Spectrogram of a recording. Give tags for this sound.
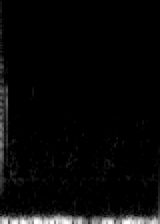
bang nature rocks

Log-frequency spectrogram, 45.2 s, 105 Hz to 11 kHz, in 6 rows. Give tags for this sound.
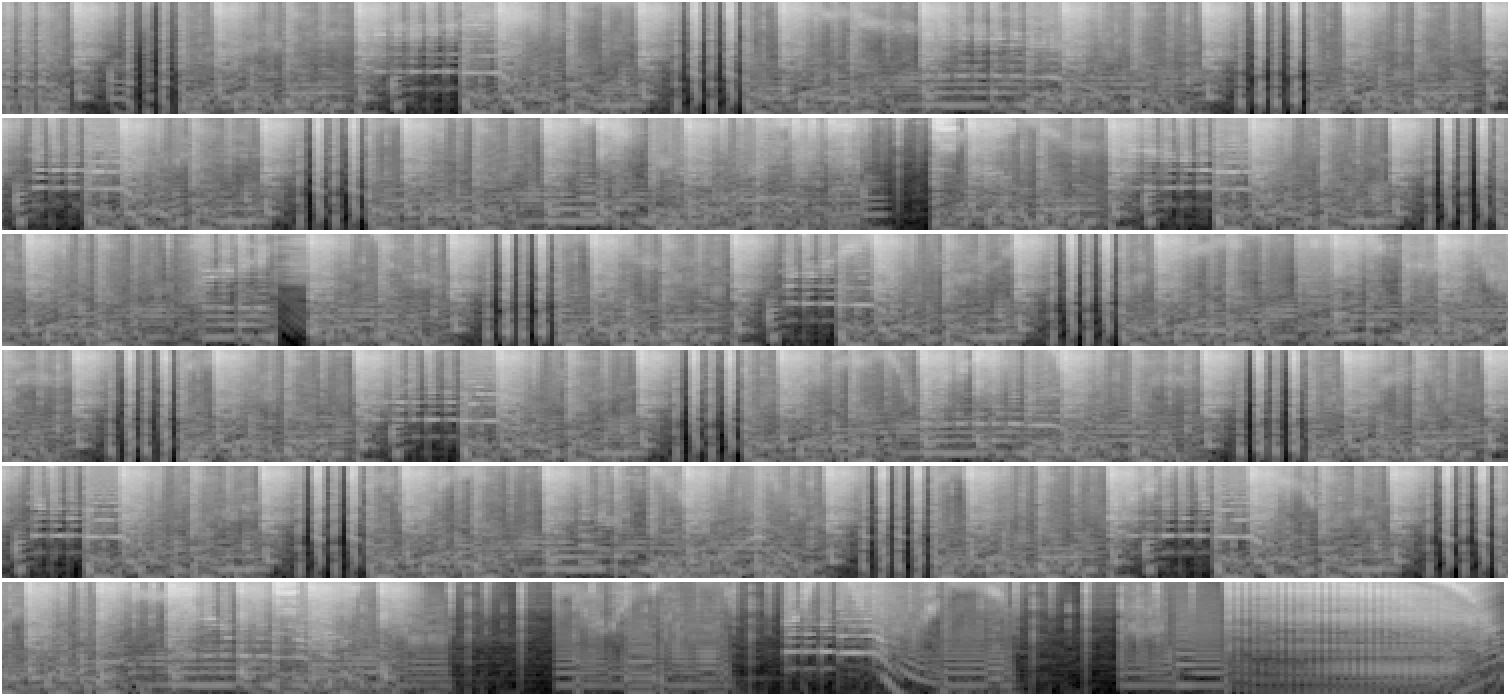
groove dnb distorted beat 170bpm hard loop drumnbass bass

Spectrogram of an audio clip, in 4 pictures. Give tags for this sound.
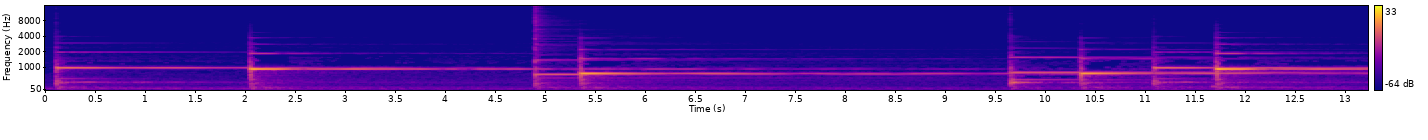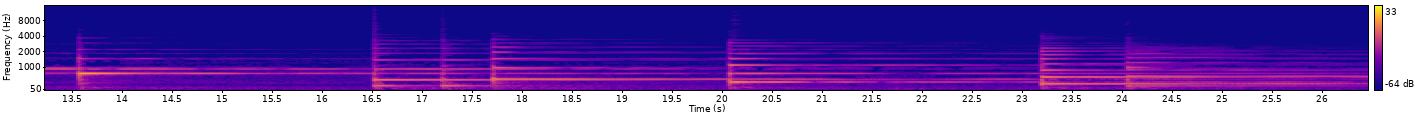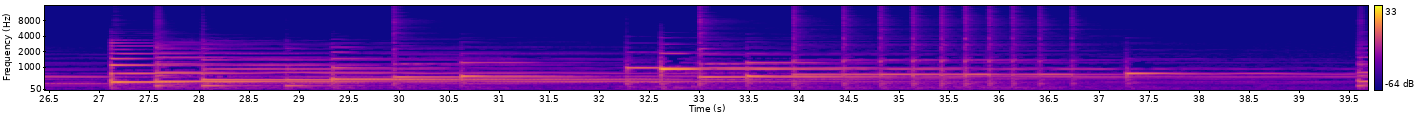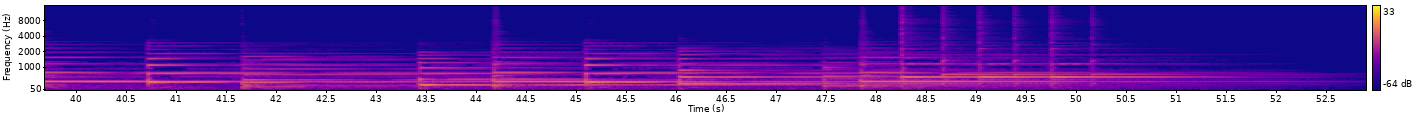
ambiance improvisation piano prepared

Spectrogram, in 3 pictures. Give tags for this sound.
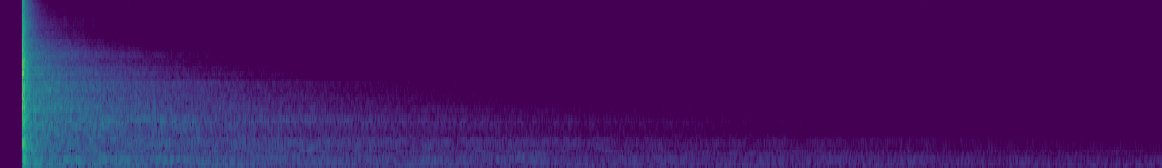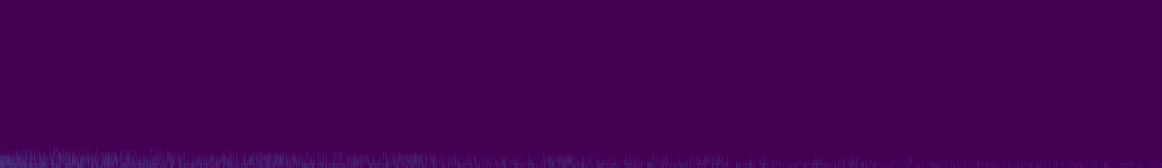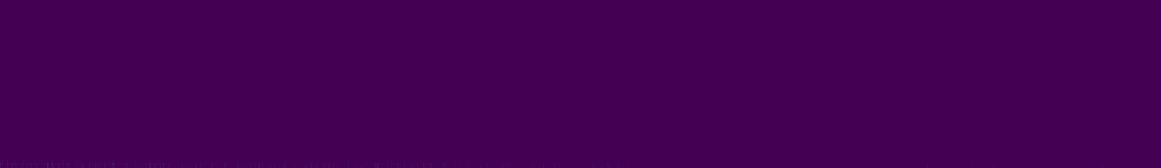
acoustic effect fx horror industrial percussion piano sound soundboard sound-effect

